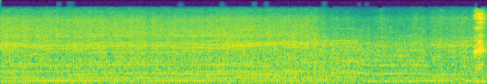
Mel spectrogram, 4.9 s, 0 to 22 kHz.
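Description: Sim racing car at Road America, engine note held loud and close before pitch changes as it brakes hard into turn 1, with a short burst of noise at the end.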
